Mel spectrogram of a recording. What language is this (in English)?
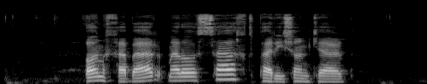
Persian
